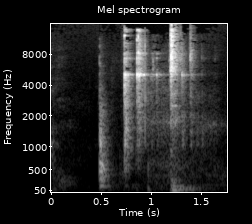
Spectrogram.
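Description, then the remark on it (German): A beer bottle is opened with a bottle opener: a few sharp metallic clicks and clinks, then the cap pops off with a brief bright ring. “Ach, Öffner ein da Öffnungsgerät hast du ja auch hingelegt.”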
